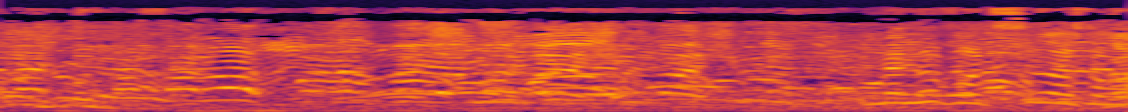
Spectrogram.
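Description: Speech: a man speaking into a handheld microphone, with chatter from the people around him.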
